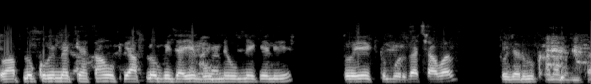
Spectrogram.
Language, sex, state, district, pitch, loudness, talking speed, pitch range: Hindi, male, Bihar, Jamui, 135 Hz, -14 LUFS, 245 wpm, 130-145 Hz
